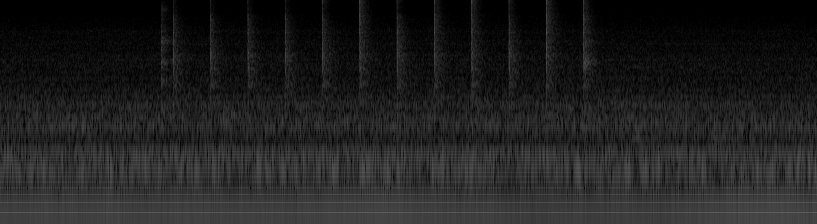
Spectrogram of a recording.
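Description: Picosecond laser handpiece firing on facial skin, each pulse a sharp snapping click: about a dozen at an even pace of nearly three a second, starting about a second and a half in and stopping near six seconds. Under them is the steady hum of the laser unit's cooling fans.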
